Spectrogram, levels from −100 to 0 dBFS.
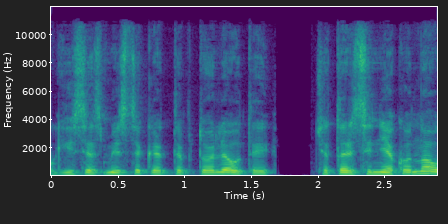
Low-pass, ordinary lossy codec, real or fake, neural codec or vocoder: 10.8 kHz; MP3, 96 kbps; fake; vocoder, 44.1 kHz, 128 mel bands every 256 samples, BigVGAN v2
